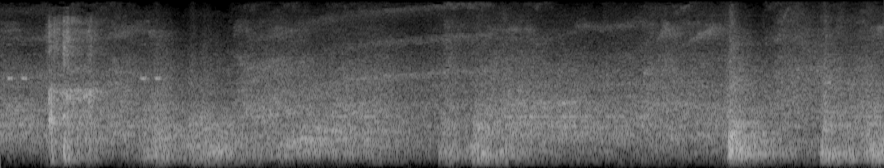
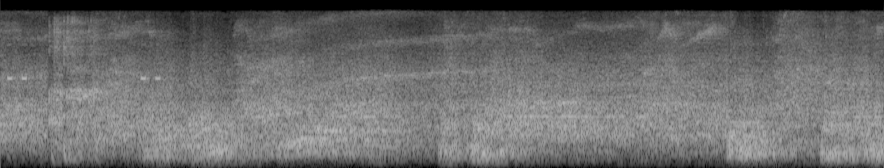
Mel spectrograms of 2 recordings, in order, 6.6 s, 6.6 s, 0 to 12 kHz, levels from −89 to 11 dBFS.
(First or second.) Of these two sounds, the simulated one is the first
